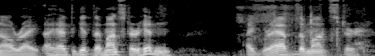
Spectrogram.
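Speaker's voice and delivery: plain reading voice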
